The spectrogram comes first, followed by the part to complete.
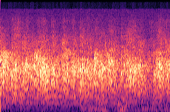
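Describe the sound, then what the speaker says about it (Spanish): Faint, distant applause from a church congregation at a New Year's service, a soft continuous patter of clapping that lasts under two seconds. "Un aplauso, por favor, hermanos"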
